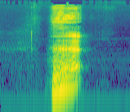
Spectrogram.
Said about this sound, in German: Also irgendwie geht das gerade um, ne? Mit dem ja. Räuspern und so, das ist furchtbar. Ja. Und wir haben immer noch keine Räuspertaste.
